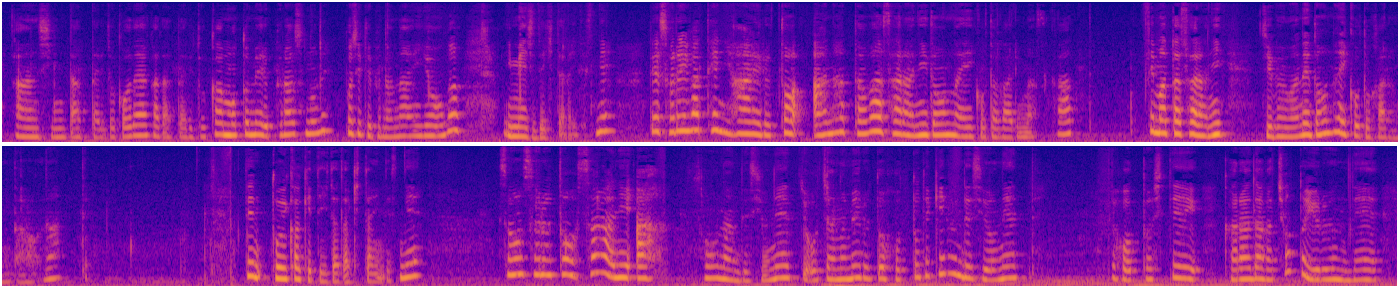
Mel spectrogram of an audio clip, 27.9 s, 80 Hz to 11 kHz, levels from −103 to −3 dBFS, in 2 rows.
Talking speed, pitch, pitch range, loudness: 370 characters per minute, 260 Hz, 230-290 Hz, -36 LUFS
